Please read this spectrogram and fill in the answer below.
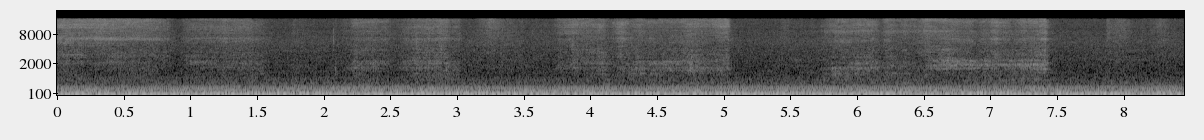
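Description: Wooden pencil scratching across paper in a run of separate drawing strokes with short pauses between them, over a steady low hum.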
